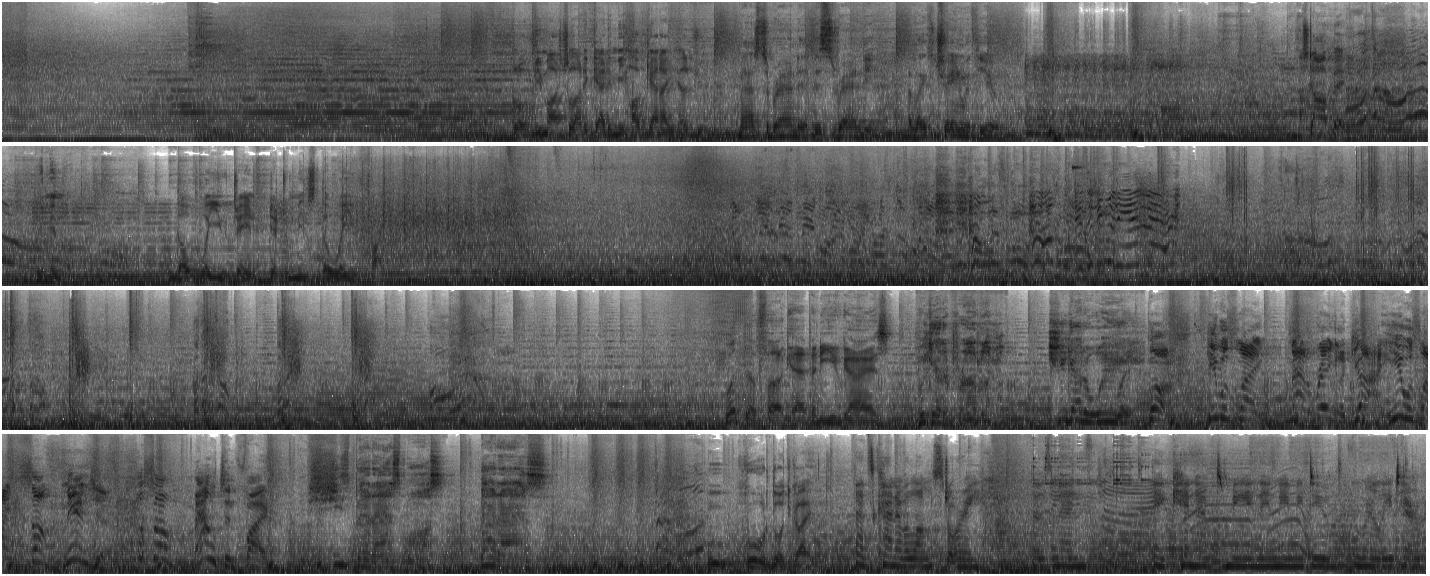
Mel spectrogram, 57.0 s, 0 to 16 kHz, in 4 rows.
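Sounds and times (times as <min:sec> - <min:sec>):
action trailer music: 0:00.0 - 0:57.0
train horn chord: 0:00.6 - 0:05.9.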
